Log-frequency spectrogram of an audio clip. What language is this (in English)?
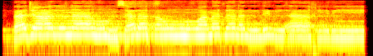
Arabic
